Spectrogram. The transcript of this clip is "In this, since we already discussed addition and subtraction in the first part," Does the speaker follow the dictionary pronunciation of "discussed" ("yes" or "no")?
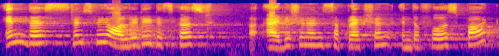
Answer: yes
